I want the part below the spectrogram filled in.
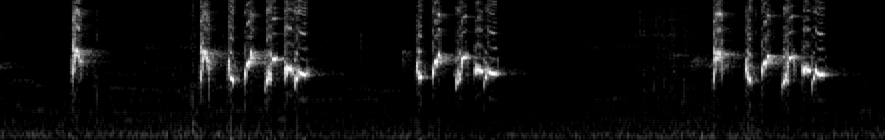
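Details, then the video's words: Training song of a red-whiskered bulbul, in the double-twist style, played to stimulate rival birds to sing: a lone sharp note, then three quick bursts of chirpy, slurred whistles falling in pitch, evenly spaced. "Luyện chào mào hót sáng Giọng xoắn kép hay KÍCH CHIM CĂNG HÓT ĐẤU, luyện chào mào căng lửa"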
